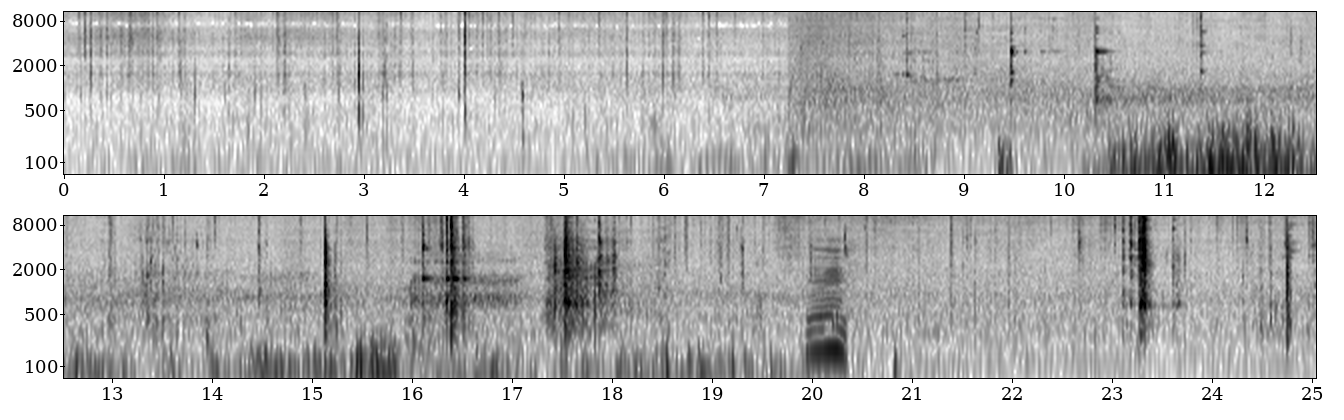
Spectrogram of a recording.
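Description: A wood fire crackles and pops in a stove.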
